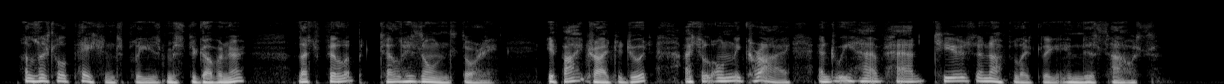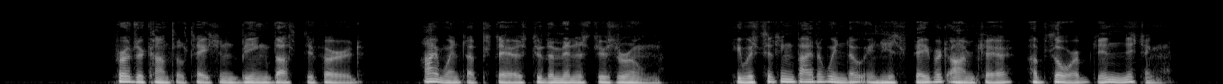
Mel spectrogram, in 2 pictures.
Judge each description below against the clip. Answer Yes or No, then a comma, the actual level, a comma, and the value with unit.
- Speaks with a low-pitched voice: Yes, low, 100 Hz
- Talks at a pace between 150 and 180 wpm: No, average, 140 wpm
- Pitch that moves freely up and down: Yes, wide, 6.0 semitones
